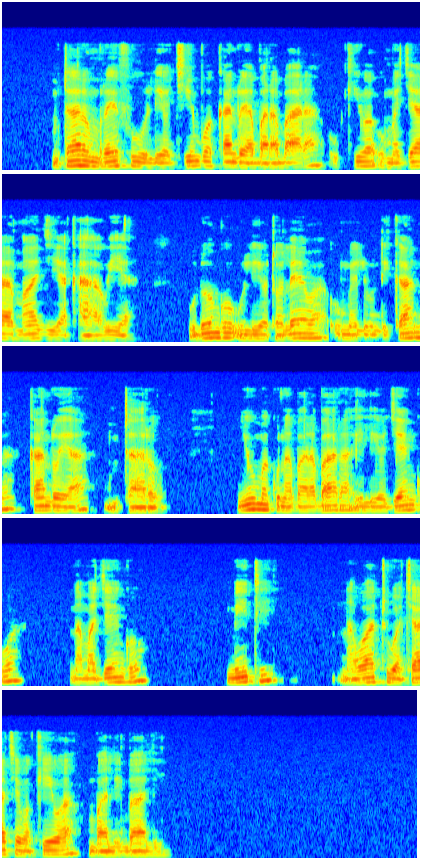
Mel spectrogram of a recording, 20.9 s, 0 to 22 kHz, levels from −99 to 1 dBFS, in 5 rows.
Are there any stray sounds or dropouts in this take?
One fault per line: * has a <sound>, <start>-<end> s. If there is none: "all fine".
all fine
